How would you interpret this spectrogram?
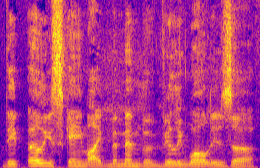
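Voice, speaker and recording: A man's voice: medium pitch, fairly even intonation, moderate pace, darkish tone. A man co-hosting a podcast in casual chat, often hesitating and repeating words as he goes. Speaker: podcast co-host.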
